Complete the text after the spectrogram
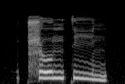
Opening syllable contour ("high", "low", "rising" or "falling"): high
